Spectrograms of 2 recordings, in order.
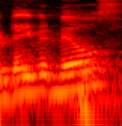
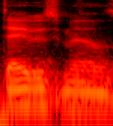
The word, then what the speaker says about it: Davis Mills: Time for David Mills. Did I say his name? Daniel Mills? Davis Mills.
